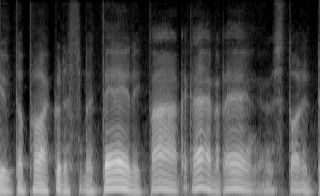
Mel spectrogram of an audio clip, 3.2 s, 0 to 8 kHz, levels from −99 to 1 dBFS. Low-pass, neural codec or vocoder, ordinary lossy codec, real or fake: none; codec, 16 kHz, 0.5 kbps, FunCodec, trained on LibriTTS, 25 frames a second; none; fake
